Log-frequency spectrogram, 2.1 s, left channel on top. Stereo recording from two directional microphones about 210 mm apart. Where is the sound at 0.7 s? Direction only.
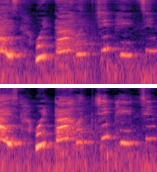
25° right (ahead or behind).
